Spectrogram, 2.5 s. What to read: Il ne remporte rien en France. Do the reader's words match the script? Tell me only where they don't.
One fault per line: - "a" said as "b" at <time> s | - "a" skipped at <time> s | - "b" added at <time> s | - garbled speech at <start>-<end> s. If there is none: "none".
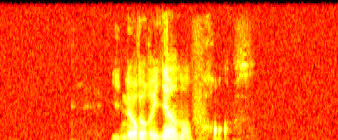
- "remporte" skipped at 1.0 s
